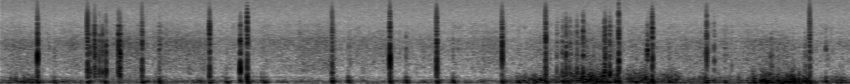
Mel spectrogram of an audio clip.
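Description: Daytime aerial fireworks shells bursting overhead in a rapid, uneven string of sharp bangs, about two or three a second, over a low rumble.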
